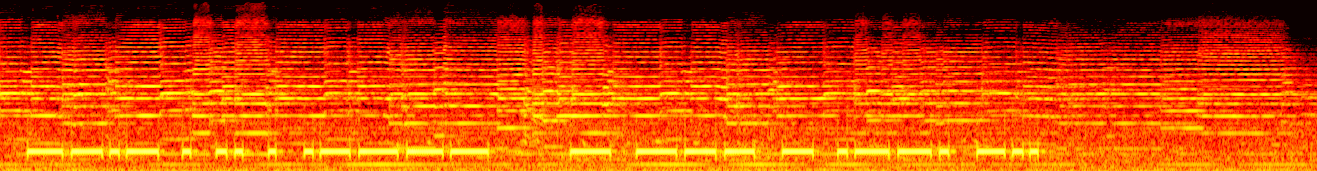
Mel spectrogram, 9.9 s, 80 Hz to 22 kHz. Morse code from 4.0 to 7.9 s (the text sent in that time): TOTPD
